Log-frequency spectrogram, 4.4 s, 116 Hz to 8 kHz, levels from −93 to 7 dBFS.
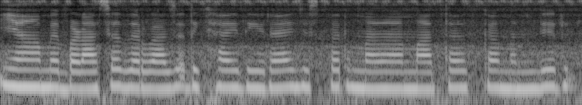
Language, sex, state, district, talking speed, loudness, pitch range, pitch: Hindi, female, Bihar, Araria, 190 wpm, -24 LUFS, 225-240 Hz, 230 Hz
